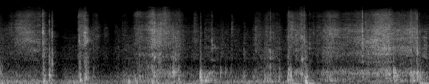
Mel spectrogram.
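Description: A cardboard box being slid and lifted out of a larger cardboard box: several passes of cardboard scraping and rubbing against cardboard, with a few light knocks in between.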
